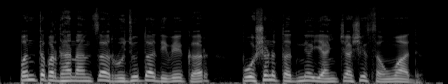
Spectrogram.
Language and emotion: Marathi, neutral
